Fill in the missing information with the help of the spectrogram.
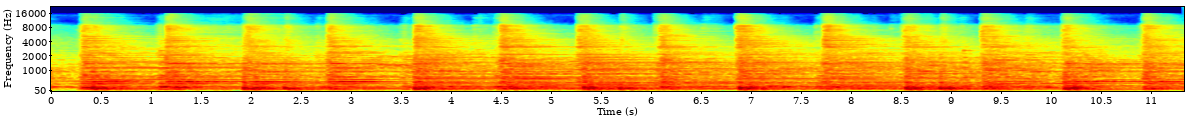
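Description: Nylon-string classical guitars strummed in chords, with a steady rhythm of strong strokes a little more often than once a second.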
